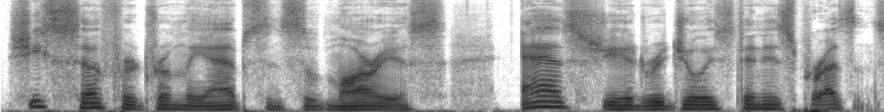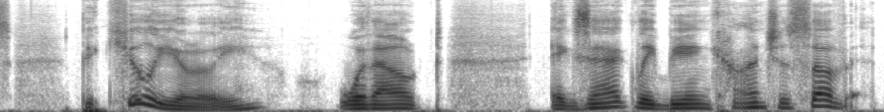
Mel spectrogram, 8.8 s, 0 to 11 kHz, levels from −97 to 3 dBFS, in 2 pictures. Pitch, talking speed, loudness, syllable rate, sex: 110 Hz, 145 wpm, -18 LUFS, 5.2 syllables/s, male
